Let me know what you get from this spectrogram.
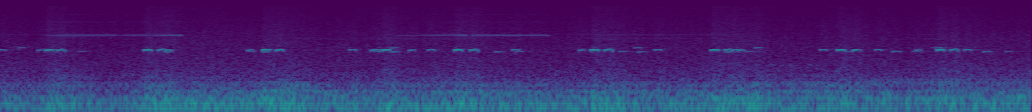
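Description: Midwife toads give short, pure, flute-like piping notes, several callers overlapping in a soft chorus.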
